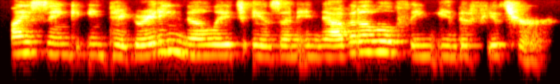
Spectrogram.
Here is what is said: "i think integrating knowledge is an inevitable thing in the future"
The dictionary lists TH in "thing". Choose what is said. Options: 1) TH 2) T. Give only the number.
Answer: 1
